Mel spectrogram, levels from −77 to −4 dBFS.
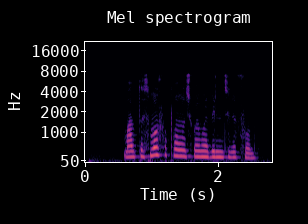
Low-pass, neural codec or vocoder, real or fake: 7.2 kHz; none; real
